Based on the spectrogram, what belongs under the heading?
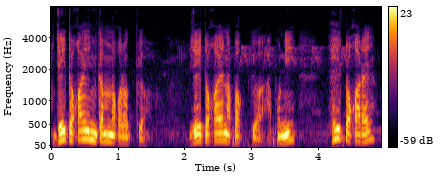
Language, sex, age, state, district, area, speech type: Assamese, male, 30-45, Assam, Morigaon, rural, spontaneous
